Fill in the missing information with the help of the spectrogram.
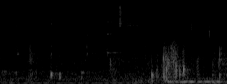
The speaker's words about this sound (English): Okay, let's take a sip. I don't know about you guys, but I'm going to take a sip here of some tea. Bear with me.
